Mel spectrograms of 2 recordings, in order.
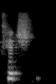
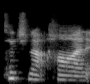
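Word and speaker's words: Thích Nhất Hạnh: But I agree with you, and really some of like Tich, gosh, I always mispronounce his name, but it's Thich Nhat Hanh, and he writes about mindfulness, and he has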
